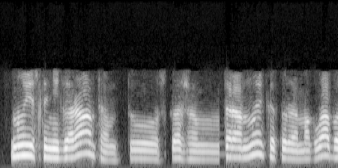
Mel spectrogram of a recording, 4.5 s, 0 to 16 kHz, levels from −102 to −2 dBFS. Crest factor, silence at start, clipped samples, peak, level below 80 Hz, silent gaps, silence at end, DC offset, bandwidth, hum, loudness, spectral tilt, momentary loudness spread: 12 dB; 0.15 s; under 0.1%; 0 dBFS; -56 dBFS; none; 0 s; under 0.1%; 3.9 kHz; none; -13 LUFS; -11.5 dB/octave; 10 LU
